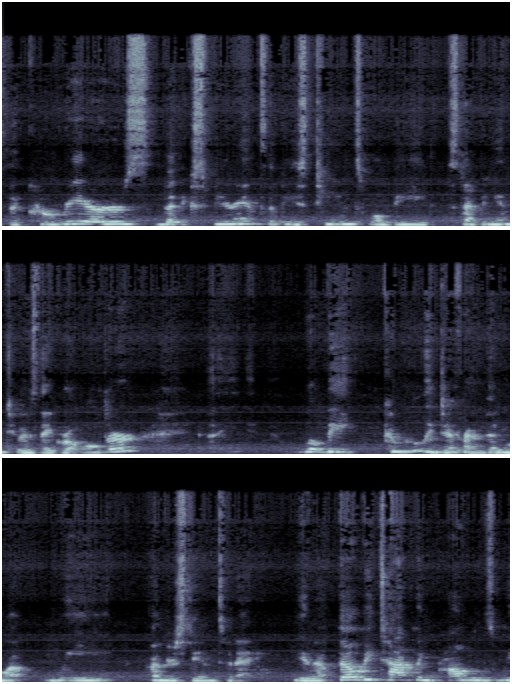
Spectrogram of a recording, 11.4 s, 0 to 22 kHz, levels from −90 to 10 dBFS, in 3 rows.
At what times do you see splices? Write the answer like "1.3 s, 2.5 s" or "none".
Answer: none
